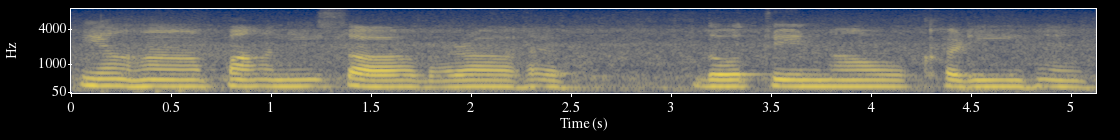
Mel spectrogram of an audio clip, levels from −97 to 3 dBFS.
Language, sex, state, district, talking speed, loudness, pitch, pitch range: Hindi, female, Haryana, Jhajjar, 115 wpm, -16 LUFS, 185 Hz, 180-190 Hz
